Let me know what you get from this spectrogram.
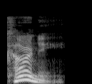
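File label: "carny", British English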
